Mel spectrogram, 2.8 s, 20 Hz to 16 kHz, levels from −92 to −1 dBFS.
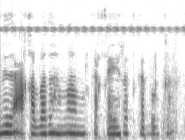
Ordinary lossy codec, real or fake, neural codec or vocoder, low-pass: AAC, 48 kbps; fake; vocoder, 44.1 kHz, 128 mel bands every 256 samples, BigVGAN v2; 14.4 kHz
